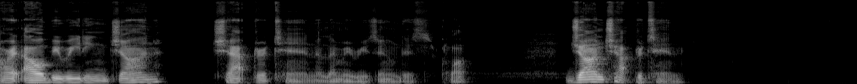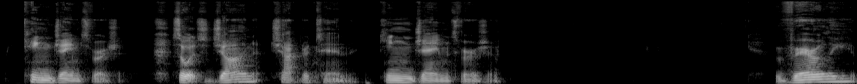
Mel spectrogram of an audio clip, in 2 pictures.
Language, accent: English, American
